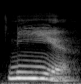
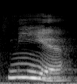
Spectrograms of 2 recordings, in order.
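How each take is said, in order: The two takes are said the same way.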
